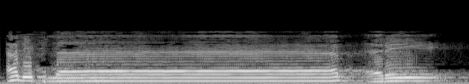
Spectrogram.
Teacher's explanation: فالذي يقرأها بالإضجاع يعني بالإمالة، كما قال ذكره حما غير حفص، يعني أبو عمرو البصري وابن عامر وشعبة وحمزة والكسائي يقرؤون هكذا بسم الله الرحمن الرحيم ألف لام ري أو ألف لام ميم ري أول سورة الرعد.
